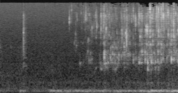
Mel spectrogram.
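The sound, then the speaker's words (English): Coffee being poured into a cup, a brief drip first, then a steady splashing stream that grows fuller and louder over about two seconds, with no one talking. “I'm pouring it right now.”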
